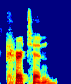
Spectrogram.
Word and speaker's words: Curtin: So my family name is Curtin, C-U-R-T-I-N.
